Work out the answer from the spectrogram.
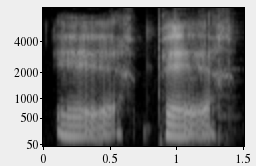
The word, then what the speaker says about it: père: Notice it looks like the word father in here, and it's pronounced the exact same. Père.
